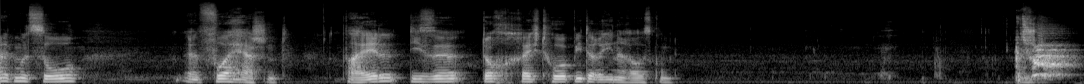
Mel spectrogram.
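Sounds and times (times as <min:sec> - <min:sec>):
speech: 0:00.0 - 0:01.0, 0:01.8 - 0:06.8
dog barking: 0:10.2 - 0:10.8.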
